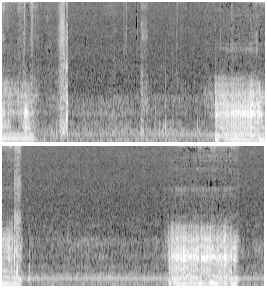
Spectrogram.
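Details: Sleeping female animal lying under a desk with her face squished against the wall: long, buzzing, nasal snores about every four seconds, loud like a train, with quiet pauses; snoring.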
